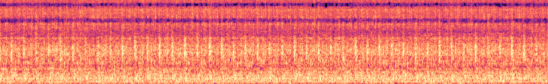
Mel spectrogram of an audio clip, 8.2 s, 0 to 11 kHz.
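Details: 2007 Ford F-150 5.4L 3V Triton, 158k miles, warm after about 20 minutes of driving, at a stop: rpm drops, rough unsteady idle with a loose ticking rattle like an old diesel, sometimes gone after revving. Timing chain, tensioner, plugs, coils and VCT solenoids already replaced, no check engine light; cause unknown.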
